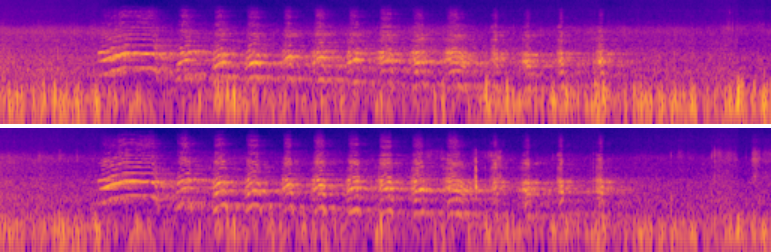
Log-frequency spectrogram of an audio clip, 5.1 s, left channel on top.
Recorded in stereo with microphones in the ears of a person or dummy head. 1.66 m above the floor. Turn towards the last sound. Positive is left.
turn(degrees=-20)  # may be behind; listen again after turning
